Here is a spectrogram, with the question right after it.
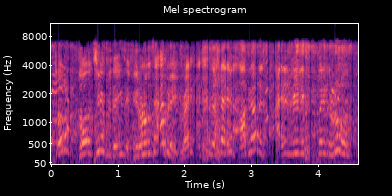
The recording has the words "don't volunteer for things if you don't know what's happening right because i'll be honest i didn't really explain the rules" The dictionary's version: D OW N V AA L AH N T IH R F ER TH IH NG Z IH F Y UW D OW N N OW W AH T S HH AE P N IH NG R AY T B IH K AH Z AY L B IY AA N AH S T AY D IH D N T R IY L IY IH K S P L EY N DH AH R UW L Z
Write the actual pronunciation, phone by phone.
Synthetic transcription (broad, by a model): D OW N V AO AH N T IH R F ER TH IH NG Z IH F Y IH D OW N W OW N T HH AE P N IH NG R AY T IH AH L B IY AA N AH S T AY D IH D N T R IY L IY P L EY DH AH R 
